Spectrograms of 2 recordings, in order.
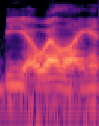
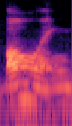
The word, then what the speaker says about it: Bolin: Madison Southern senior Caitlin Bolin signing to play Bolin, B-O-L-I-N, not bowling, Bolin.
